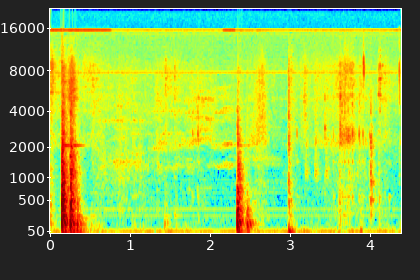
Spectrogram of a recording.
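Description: Yeast dough being tipped out of a mixing bowl onto a wooden worktop: a few dull thumps of the dough and bowl against the board, the loudest right at the start, another a little past two seconds and a lighter one at three seconds.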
